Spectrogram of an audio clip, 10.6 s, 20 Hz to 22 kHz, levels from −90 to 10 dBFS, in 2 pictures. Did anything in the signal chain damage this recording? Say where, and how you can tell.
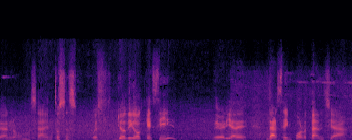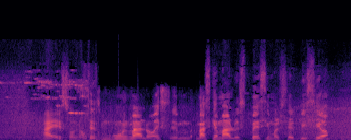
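Yes. Between 6.06 and 6.35 s there is repeated packet loss (robotic sound), a network-stage fault. Four short holes open in under a third of a second, the longest about 35 ms. Each is patched by extending the preceding sound, and roughly a third of that stretch is concealment rather than real signal. The rapid succession of filled gaps gives the choppy, robotic texture, with fragments audibly missing.

A call bitrate drop follows at the codec stage, from 6.43 to 8.42 s. The encoder falls from 96 kbps to 13 kbps and stays at the bottom for about 1.9 s. At that rate the audio band narrows from 20 kHz to 8 kHz, so the top end disappears and the sound turns muffled and rough. Coarse quantisation adds a watery, smeared quality until the bitrate climbs back after 8.42 s.

Overlapping chunks show up in the buffer stage at 7.05 to 7.07 s. A 20 ms slice plays twice because the next block begins before the previous one has finished. 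That duplication at the join is heard as a small stutter or click. Only one such join falls within this clip, and its placement fits chunks of about 2.5 s. Because the repeat sits inside the low-bitrate stretch, it lands on already degraded sound.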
